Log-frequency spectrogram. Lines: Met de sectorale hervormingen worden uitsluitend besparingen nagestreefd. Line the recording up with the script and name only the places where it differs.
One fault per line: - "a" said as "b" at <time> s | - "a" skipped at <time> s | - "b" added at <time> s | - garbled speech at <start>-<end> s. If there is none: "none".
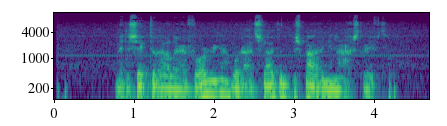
none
